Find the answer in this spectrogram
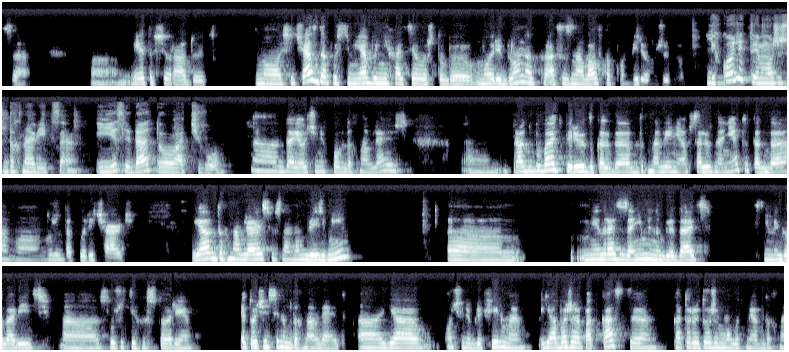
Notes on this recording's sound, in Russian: Мы познакомились с ней в режиме онлайн и данный выпуск, в связи с карантином, записали так же.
